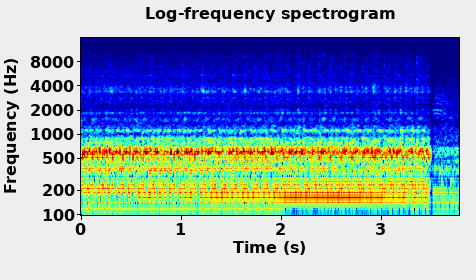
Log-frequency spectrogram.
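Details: 1964 Dodge Dart station wagon, 170 slant six with push-button automatic, revived after 25+ years parked outside: loud raw unmuffled exhaust bark at a steady even idle, no misses or rattles, firing on all cylinders; normal idle.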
